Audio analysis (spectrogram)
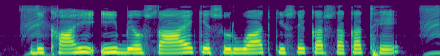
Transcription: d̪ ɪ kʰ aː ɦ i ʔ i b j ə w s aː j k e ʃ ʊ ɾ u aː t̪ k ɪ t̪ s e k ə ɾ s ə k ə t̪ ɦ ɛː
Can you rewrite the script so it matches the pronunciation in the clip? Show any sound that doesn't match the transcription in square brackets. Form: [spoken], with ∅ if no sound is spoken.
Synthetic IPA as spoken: d̪ ɪ kʰ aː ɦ i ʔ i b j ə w s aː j k e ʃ ʊ ɾ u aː t̪ k ɪ [∅] s e k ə ɾ s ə k ə t̪ ɦ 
